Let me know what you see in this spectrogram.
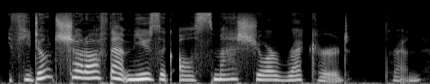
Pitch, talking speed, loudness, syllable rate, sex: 230 Hz, 180 wpm, -16 LUFS, 4.8 syllables/s, female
